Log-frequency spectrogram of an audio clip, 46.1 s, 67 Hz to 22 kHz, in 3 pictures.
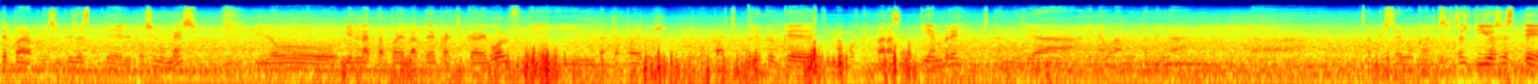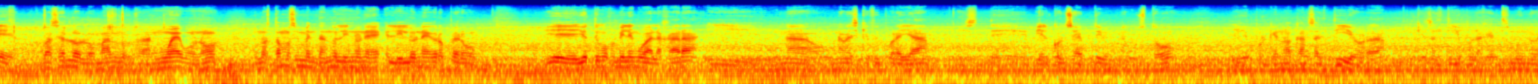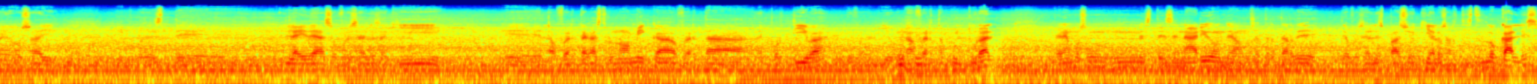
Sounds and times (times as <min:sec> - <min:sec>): Speech: 0:00.0 - 0:20.2, 0:20.8 - 0:35.2, 0:35.8 - 0:46.1
Truck: 0:00.0 - 0:46.1.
